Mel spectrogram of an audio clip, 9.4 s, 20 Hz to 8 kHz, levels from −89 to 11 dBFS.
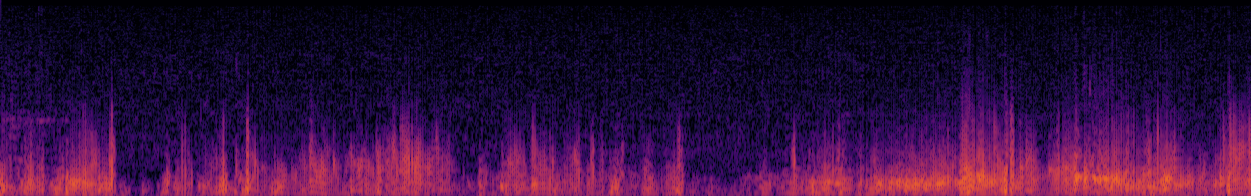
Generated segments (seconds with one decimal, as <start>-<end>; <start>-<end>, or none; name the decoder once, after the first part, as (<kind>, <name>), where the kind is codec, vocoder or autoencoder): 0.0-9.4 (vocoder, Vocos)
